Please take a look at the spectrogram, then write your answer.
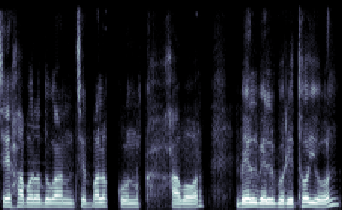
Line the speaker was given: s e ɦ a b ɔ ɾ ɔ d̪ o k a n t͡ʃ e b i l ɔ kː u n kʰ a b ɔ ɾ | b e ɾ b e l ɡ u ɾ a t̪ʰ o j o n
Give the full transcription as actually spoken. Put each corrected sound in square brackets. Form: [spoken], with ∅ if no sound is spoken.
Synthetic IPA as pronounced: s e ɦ a b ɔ ɾ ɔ d̪ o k a n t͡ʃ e b [a] l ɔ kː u n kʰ a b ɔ ɾ | b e [l] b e l ɡ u ɾ [i] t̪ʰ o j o n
